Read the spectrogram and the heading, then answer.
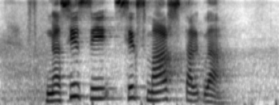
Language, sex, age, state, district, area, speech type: Manipuri, female, 30-45, Manipur, Bishnupur, rural, read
